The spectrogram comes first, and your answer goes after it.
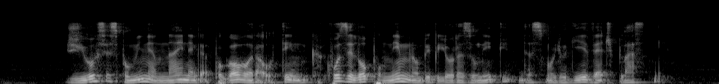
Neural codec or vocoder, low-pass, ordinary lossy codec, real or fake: codec, 16 kHz, 4 kbps, X-Codec, HuBERT features, trained on balanced general audio; 7.2 kHz; none; fake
